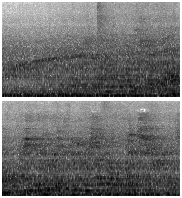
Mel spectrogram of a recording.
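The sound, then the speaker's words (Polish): Constant roar of city-centre traffic with cars passing and a tram going by, its motor whining in rising and falling tones over the steady rumble; faint voices mingle in the background. “To coś słychać, cały czas coś słychać. Tramwaj. Samochody.”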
